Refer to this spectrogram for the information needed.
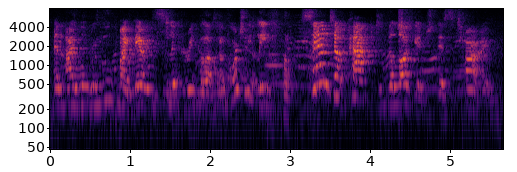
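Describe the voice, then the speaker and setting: A woman playing a cheerful, gentle Mrs. Claus, reading rhymes to children in a sing-song, encouraging way with chatty asides. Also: on the high side, very animated, moderate pace, a crowd in the background. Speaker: character storyteller at a children's event. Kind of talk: live storytelling to children, rhymed picture-book reading. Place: indoor room on a cruise ship. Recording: distant mic, roomy echo, faint noise.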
